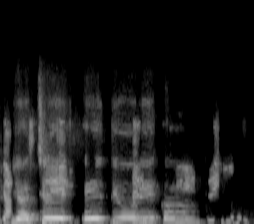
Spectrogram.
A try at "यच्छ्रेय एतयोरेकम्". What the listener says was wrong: हमारा वर्ड है यच्छ्रेय एतयोरेकम। वर्ड बोलो श्रेय, अ की आवाज आनी चाहिए। यच्छ्रेय, हाँ जी, यह पूरा है ना।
